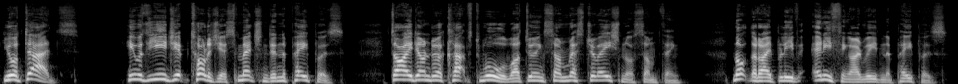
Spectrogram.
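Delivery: high, fast character voice; matter-of-fact Frost. A narrator's reading. Frost briskly explains the death.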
